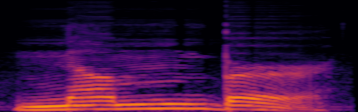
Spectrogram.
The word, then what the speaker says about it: number: read this word together number number number you can hear both the m and the b the b is only silent in the digraph mb you'll have to learn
